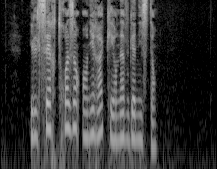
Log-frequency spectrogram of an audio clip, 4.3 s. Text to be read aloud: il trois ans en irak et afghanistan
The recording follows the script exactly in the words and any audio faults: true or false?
false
